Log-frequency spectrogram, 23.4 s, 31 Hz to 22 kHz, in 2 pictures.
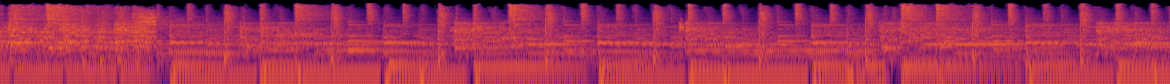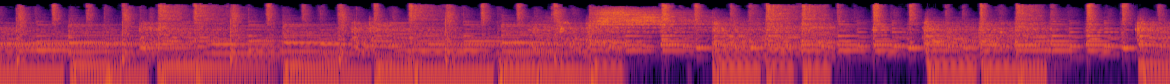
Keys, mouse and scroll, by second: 0.7 click, 1.5 click, 3.7 click, 4.2-6.1 middle drag, 6.1 click, 6.7 click, 7.3 click, 8.0 click, 9.4 click, 10.2 click, 12.3-13.7 middle drag, 15.0-16.8 middle drag, 17.3 middle click, 17.8 click, 21.0 click, 21.2 scroll down 3, 21.5 middle click, 22.2 click, 22.9 s.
